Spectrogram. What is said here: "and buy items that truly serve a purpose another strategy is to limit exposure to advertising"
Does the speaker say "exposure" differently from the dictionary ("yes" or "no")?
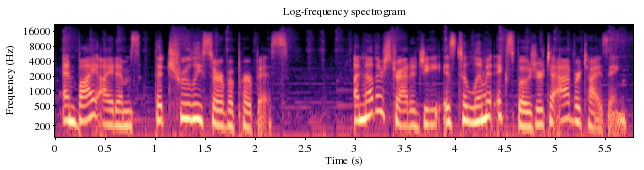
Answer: no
